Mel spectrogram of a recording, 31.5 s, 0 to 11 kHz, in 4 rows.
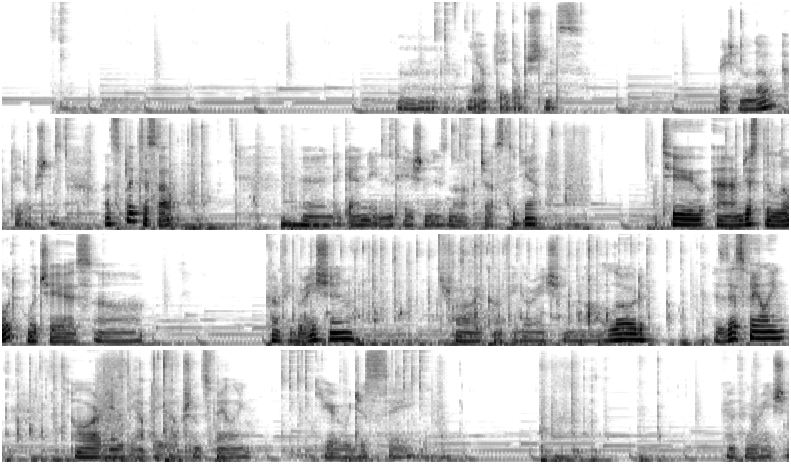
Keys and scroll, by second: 13.0 super+Left, 13.6 super+Right, 22.5 super+s, 24.8 shift+super+Left, 24.9 shift+super+Left, 27.0 super+c, 29.9 super+v, 30.4 super+Right, 30.6 super+s, 30.8 super+r.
